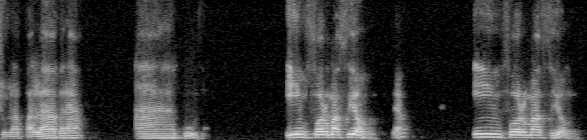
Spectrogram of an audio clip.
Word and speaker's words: información: Información. Esta, aunque también en España la C se pronuncia como Z, pero se escribe con C, ¿ya?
